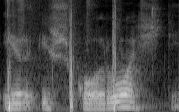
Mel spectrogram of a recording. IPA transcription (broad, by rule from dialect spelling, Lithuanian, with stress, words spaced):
ˈɪr ɪʃ ˈkoː ˈruɔʃʲtʲɪ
